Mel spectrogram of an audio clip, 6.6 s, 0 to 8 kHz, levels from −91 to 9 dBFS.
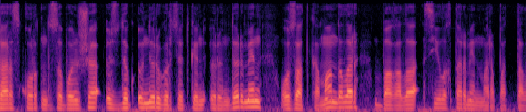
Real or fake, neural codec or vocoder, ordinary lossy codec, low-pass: real; none; none; 7.2 kHz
